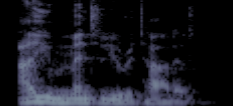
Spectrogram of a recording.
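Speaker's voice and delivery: mock utterly solemn, grave, dead-serious tone. Retelling what the man checking the speaker asked: imitating a very serious voice. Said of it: "in the most serious voice".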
